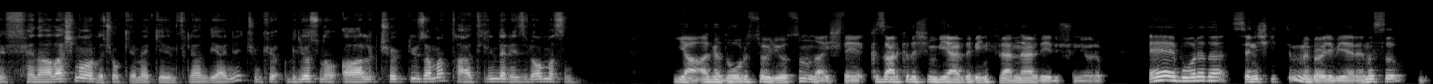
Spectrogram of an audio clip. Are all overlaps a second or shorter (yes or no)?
yes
